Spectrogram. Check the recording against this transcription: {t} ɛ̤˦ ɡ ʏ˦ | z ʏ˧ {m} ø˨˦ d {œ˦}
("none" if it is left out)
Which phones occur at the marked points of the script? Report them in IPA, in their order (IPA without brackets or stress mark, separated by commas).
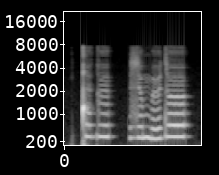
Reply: ǃ, m, œ˦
